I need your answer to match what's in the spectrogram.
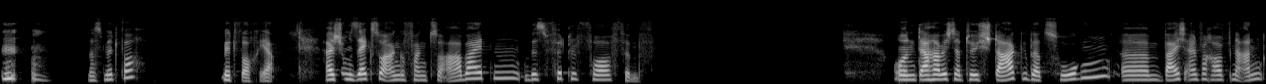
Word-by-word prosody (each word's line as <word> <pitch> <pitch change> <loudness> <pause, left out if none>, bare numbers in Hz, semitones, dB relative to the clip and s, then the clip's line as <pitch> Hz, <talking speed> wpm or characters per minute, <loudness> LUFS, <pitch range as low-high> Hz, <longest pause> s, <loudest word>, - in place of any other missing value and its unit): War 225 -7 -1 0.4
es 190 - -12
Mittwoch? 315 +9 -2 0.8
Mittwoch, - - -2
ja. - - -2 0.5
Habe 225 - +7
ich 230 +2 +1
um 240 - 0
6:00 245 +2 +4
angefangen 210 -1 -4
zu - - -6
arbeiten 275 +5 0
bis 230 +3 -3
4:45. 230 -5 -4 2.4
Und 220 0 +2
da 215 +1 +8
habe 230 +1 +6
ich 245 - -2
natürlich 225 0 0
stark 250 +7 +5
überzogen, 245 +4 -1 0.3
ähm, 210 0 -2
weil 200 +2 +4
ich - - -4
einfach 230 +1 -4
auf 215 0 -2
'ne 230 - -3
and 250 +1 -4
230 Hz, 135 wpm, -24 LUFS, 215-255 Hz, 2.4 s, da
